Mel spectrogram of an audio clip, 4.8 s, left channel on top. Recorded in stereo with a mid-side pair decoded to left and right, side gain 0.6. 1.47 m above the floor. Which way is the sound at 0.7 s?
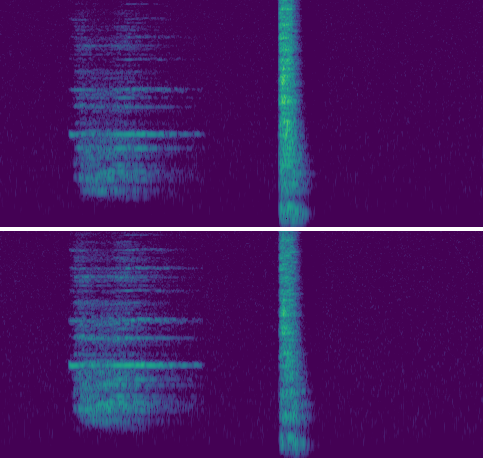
65° right.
